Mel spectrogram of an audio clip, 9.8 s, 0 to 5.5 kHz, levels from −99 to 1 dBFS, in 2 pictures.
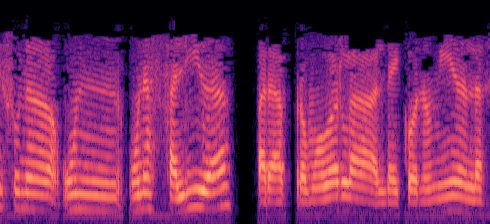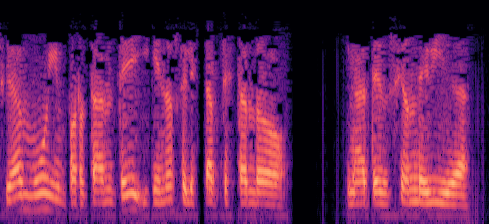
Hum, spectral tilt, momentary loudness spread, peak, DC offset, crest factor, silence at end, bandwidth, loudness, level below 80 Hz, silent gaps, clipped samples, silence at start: none; -8.5 dB/octave; 5 LU; -6 dBFS; under 0.1%; 16 dB; 0.2 s; 3.8 kHz; -22 LUFS; -68 dBFS; 2.39-2.51 s, 7.86-8.05 s; under 0.1%; 0 s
